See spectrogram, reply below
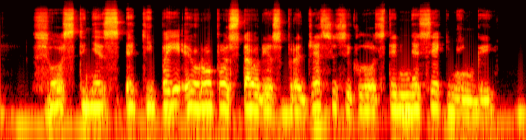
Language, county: Lithuanian, Vilnius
